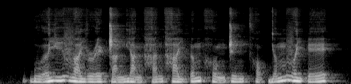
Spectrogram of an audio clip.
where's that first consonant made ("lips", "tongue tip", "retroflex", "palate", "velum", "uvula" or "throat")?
lips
